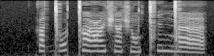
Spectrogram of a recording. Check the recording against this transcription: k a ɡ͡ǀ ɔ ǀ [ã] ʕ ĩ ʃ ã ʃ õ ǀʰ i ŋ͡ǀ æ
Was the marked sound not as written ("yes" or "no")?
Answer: no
